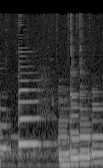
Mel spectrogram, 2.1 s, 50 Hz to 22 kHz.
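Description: Archtop electric jazz guitar playing a single-note arpeggio line, the C minor add9 shape moved up the neck: one held note from about a third of a second in, then a quick run of notes from just past one second.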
